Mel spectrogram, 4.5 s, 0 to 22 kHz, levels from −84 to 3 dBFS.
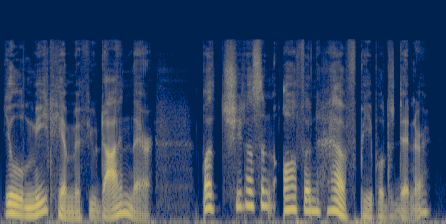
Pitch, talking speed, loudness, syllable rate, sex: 125 Hz, 200 wpm, -20 LUFS, 5.1 syllables/s, male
